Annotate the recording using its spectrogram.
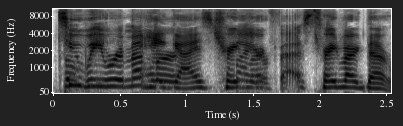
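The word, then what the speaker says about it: Fyre Fest: Yeah, it's Fire. Fire Fest. Fire Fest. The thing is, it's spelled really weird.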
